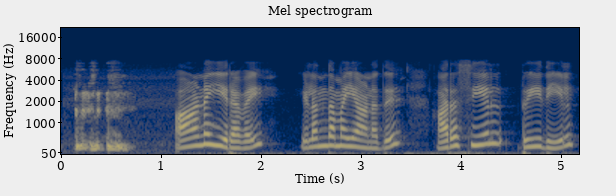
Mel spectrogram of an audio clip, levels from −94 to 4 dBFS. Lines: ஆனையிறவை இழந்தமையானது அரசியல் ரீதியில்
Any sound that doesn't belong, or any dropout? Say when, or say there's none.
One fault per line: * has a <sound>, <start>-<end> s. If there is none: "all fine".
* has a throat clearing, 0.1-0.8 s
